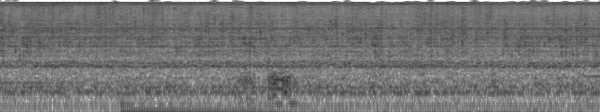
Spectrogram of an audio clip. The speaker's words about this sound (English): Even the water coming out of the faucet cold.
